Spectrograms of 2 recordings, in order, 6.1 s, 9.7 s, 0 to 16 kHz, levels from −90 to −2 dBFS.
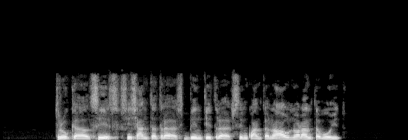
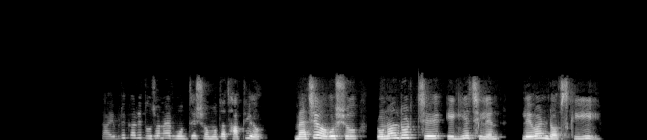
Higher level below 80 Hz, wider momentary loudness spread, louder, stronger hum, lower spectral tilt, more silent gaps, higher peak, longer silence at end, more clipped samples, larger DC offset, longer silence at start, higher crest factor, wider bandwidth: first, -58 dBFS vs -66 dBFS; second, 4 LU vs 14 LU; first, -13 LUFS vs -17 LUFS; neither; first, -6.5 dB/octave vs -5 dB/octave; second, none vs 4.03-4.07 s, 4.24-4.41 s, 5.51-5.63 s, 7.59-7.82 s; about the same, -2 dBFS vs -2 dBFS; first, 1.05 s vs 0.75 s; neither; neither; second, 0.85 s vs 1.55 s; about the same, 12 dB vs 16 dB; about the same, 7.8 kHz vs 7.4 kHz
